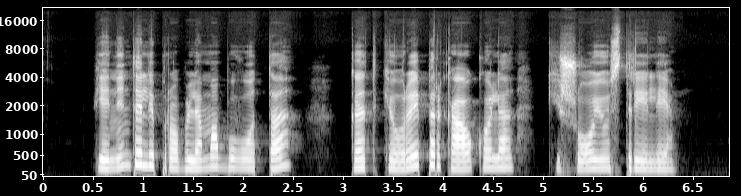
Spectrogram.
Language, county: Lithuanian, Kaunas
